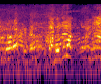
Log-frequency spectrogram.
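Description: A woman shouts with animation close by.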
